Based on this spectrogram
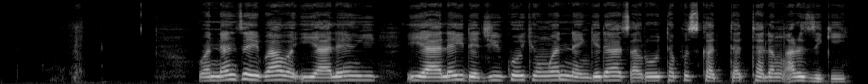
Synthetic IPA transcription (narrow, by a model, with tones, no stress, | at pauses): wɐ˦nːɐ˦nza˦˨jbaː˦wa˨ʔ | ʔɪ˨jaː˨la˦jda˨d͡ʒiː˦kʷoː˦kʲɪ˦ŋwɐ˦nːɐ˨ŋɡʲɪ˦daː˦sʼɐ˨ɽoː˦ta˦ɸʊ˦skɐ˨tːɐ˦tːɐ˦lɪ˦ŋʔa̰˦rzɪ˨kʲʼiː˦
